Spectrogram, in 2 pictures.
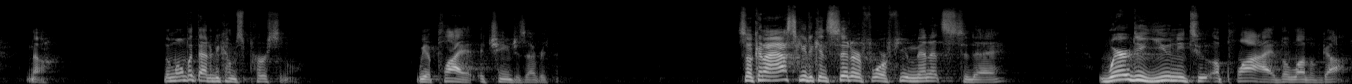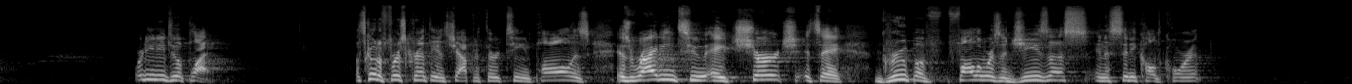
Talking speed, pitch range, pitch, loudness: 150 wpm, 140-190 Hz, 165 Hz, -24 LUFS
